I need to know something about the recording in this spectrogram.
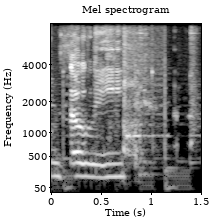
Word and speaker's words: Zoe: You gotta pronounce the E. What's wrong with you? Zoe.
